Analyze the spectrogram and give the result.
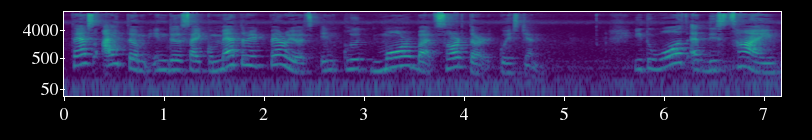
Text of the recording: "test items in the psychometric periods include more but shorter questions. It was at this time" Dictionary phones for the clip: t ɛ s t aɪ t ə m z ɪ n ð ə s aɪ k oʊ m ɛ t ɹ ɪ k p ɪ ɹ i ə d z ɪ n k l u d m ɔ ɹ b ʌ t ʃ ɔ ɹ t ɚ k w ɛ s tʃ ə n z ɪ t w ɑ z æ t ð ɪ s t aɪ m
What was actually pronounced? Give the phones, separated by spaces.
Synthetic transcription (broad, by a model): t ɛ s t aɪ t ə m ɪ n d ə s aɪ k oʊ m ɛ t ɹ ɪ k p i ɹ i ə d s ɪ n k l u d m ɔ ɹ b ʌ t s ɔ ɹ t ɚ k w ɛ s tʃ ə n ɪ t w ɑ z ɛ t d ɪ s t aɪ m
